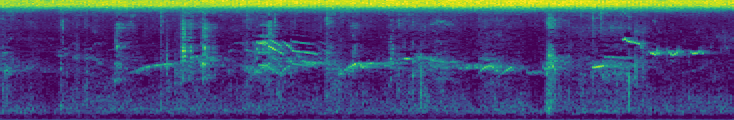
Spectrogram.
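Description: Birds chirping and whistling: several short calls that rise and fall in pitch, over faint outdoor hiss.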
